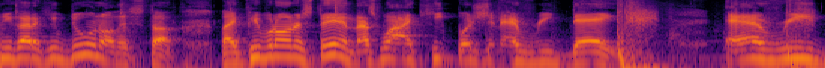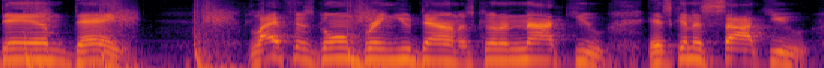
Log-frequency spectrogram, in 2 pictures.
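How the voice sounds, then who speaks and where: A man's voice: a little high, brisk, pushed and bright, slight background noise. A man co-hosting a podcast, talking casually, swearing and teasing his partner. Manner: profane, teasing, preachy. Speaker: podcast co-host. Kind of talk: casual chat.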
